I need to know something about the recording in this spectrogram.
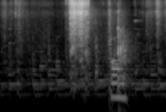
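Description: Plastic cling film rustling as it is stretched over a stainless steel mixing bowl, with one brief crinkling burst about halfway through.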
